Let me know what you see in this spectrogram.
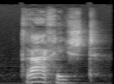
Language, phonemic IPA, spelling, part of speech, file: Dutch, /ˈtraːɣist/, tragischt, adjective, Nl-tragischt.ogg
- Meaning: superlative degree of tragisch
